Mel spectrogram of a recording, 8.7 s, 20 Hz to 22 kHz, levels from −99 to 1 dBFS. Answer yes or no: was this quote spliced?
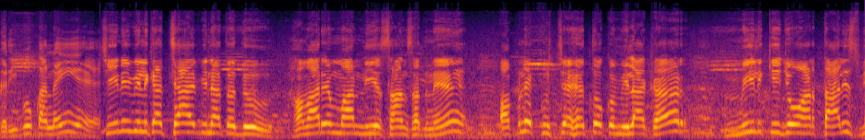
yes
